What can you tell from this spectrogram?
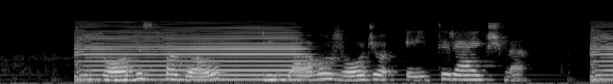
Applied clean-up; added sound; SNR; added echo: none; Bowed string instrument; 3 dB; none.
